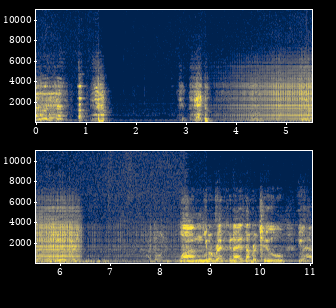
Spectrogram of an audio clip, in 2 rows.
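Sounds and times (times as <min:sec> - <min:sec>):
radio buzzing hum with warbling tones: 0:02.4 - 0:10.1
radio broadcast snatch: 0:03.0 - 0:08.8.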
